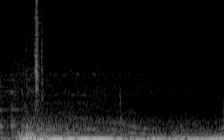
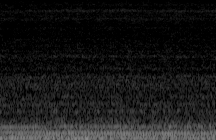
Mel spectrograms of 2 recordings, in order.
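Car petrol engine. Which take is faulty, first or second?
first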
